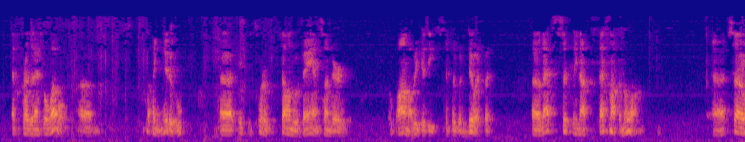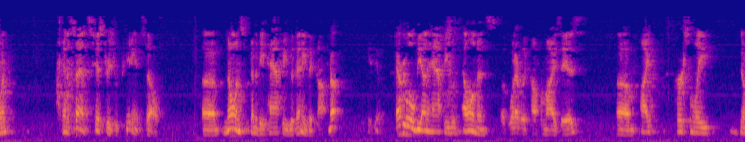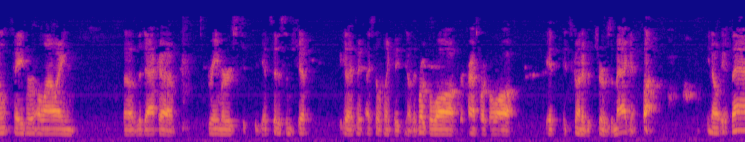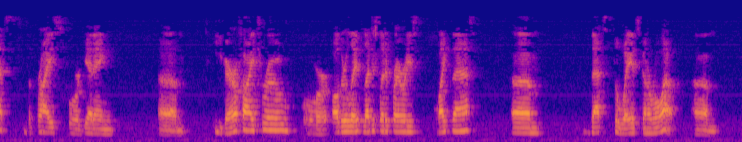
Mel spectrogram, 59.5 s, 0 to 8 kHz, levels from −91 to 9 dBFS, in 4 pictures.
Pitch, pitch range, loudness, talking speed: 110 Hz, 95-130 Hz, -26 LUFS, 140 wpm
